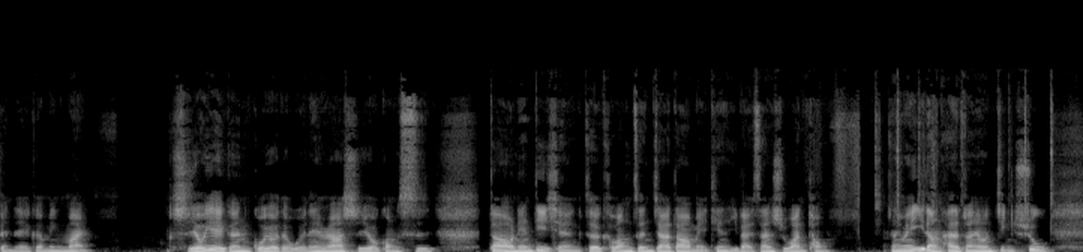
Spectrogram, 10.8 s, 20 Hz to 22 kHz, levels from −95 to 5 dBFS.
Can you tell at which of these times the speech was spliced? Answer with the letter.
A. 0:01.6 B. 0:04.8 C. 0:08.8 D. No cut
B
